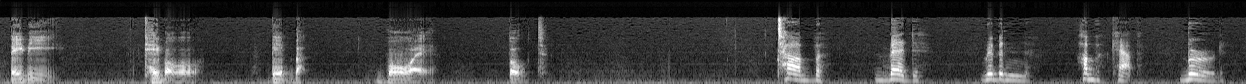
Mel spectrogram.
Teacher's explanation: and let them spring apart lightly play this on the springing away from contact not by pressing the lips together you'll feel a gentle voiced pulsation on the lips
